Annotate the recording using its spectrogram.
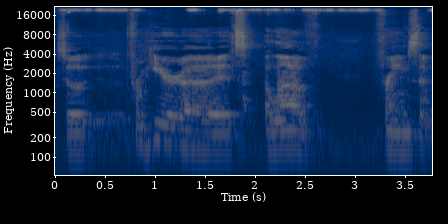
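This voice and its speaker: A man's voice: medium pitch, fairly even intonation, unhurried, echoey room, a little hiss or hum. A man co-hosting a live product show, who explains each item in an easygoing way with frequent fillers. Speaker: co-host presenting eyewear.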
